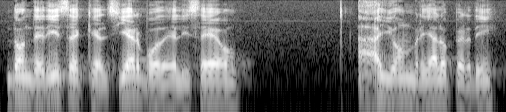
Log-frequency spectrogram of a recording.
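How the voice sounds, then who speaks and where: A male pastor preaching a sermon in church, telling a story with strong emotion and swinging between hushed and raised delivery. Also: mid-range voice, fairly even intonation, slow, gravelly.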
